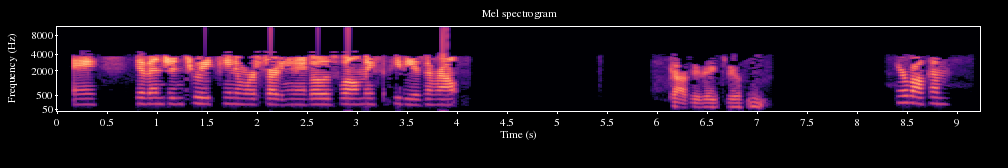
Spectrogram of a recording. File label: Fire Departments Mesa Simulcast; TOPAZ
